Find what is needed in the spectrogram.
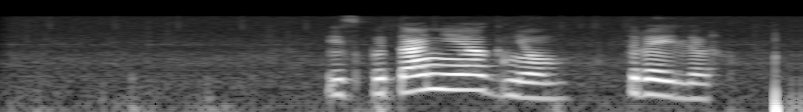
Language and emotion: Russian, neutral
